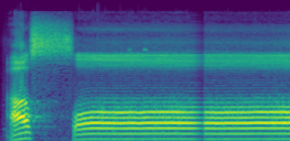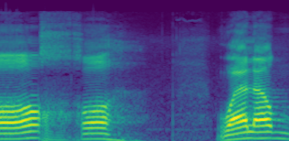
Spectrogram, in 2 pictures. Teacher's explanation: Waladdallin. Ya, jadi pas perpindahan antara mad ke tasydidnya baru ditingkatkan suaranya, dinaikkan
